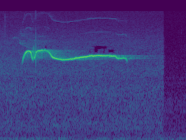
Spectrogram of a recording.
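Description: Eastern Wood-Pewee giving one clear, high whistle lasting about a second, slurred at the start then held level, with a faintly mournful tone. No other sounds.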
